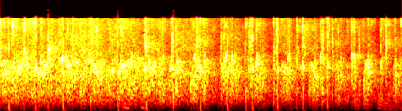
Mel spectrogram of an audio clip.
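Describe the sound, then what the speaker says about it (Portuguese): Loud, continuous audience applause for a typography speaker at a design talk, a dense wash of clapping with distinct sharp claps standing out near the front. "Uma salva de palmas de novo, Fábio."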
